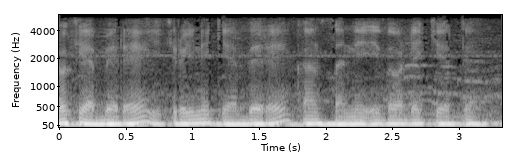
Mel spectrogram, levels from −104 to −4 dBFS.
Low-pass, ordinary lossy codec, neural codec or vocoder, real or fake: 5.4 kHz; AAC, 24 kbps; none; real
